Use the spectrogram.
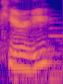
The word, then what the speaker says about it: Kiri: now I have to say it like Carey because it is there's no reason not to and it's also really cute way of saying it and that's how they say it in the show and in a beanie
